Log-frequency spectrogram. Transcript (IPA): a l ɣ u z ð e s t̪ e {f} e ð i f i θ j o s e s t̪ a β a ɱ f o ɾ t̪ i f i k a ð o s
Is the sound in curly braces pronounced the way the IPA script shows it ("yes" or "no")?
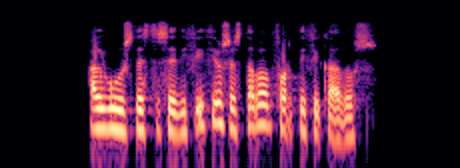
no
